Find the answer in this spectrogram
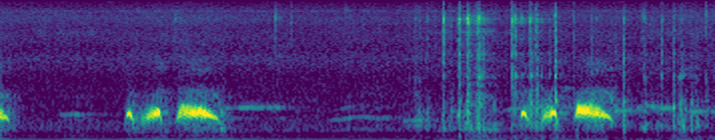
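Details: Spotted dove calling near a former cornfield beside a teak plantation in Indonesia while being trapped. Two coo phrases, short notes then a long hollow coo, with rustling and clicking noises between them.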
